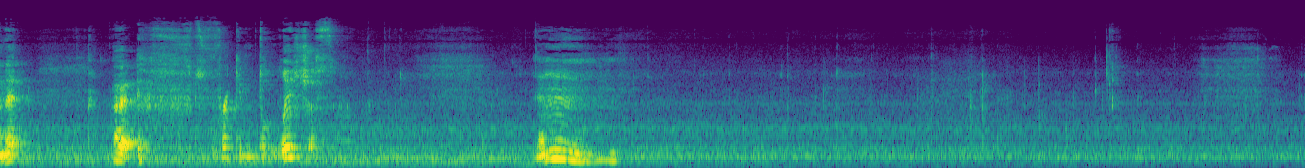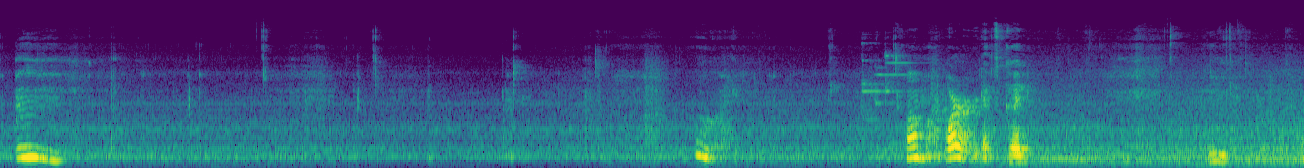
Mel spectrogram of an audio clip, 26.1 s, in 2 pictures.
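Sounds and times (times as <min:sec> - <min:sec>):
person chewing: 0:07.2 - 0:11.6, 0:13.9 - 0:19.9.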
